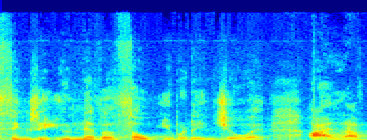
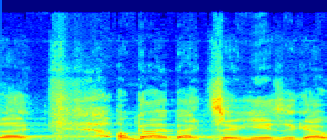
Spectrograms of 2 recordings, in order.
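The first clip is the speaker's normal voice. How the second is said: high, tearful comic voice; crying old man; 9 semitones higher than usual. Retold or imitated. Old man confiding in a stranger, mock weeping. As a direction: begin the sad tale through mock sobs. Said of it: "crying his eyes out".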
